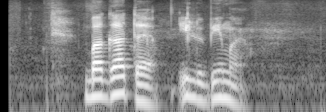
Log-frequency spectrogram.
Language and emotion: Russian, neutral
